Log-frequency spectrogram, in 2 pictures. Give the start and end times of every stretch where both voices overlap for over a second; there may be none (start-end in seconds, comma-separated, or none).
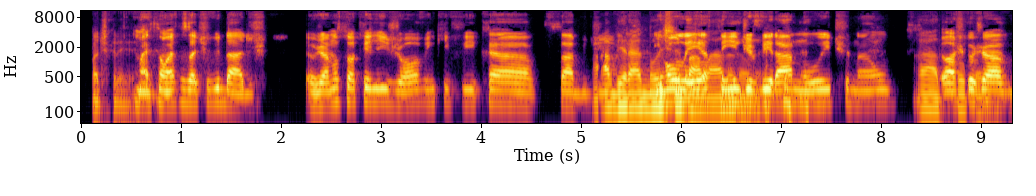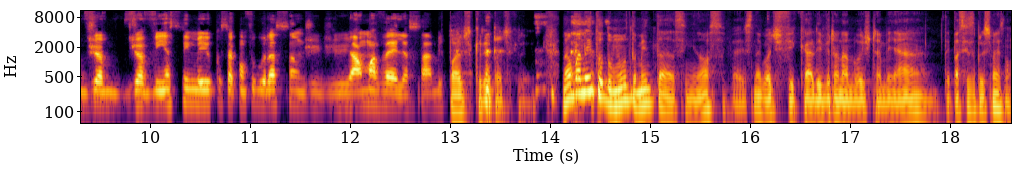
5.1-6.8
